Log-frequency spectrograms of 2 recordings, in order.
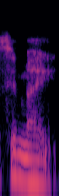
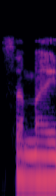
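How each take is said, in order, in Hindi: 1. पहला स्वर 'i' की ध्वनि है। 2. पहला स्वर 'a' की ध्वनि है। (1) "सिमाई बोले इसको" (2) "समाई नहीं"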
